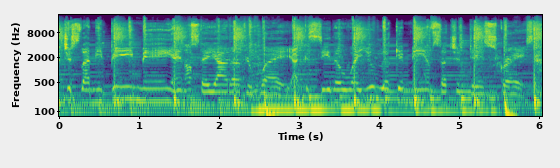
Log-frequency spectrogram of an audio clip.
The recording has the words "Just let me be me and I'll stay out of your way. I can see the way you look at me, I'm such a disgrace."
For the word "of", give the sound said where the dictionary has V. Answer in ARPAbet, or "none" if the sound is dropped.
V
